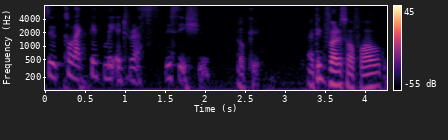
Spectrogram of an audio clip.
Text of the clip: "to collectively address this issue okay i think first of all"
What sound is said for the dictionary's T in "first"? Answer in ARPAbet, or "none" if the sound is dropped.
none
